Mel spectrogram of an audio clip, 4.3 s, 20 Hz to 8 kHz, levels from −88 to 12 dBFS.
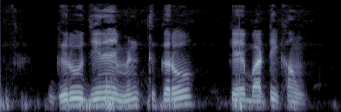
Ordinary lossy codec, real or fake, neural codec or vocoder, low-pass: MP3, 64 kbps; real; none; 7.2 kHz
